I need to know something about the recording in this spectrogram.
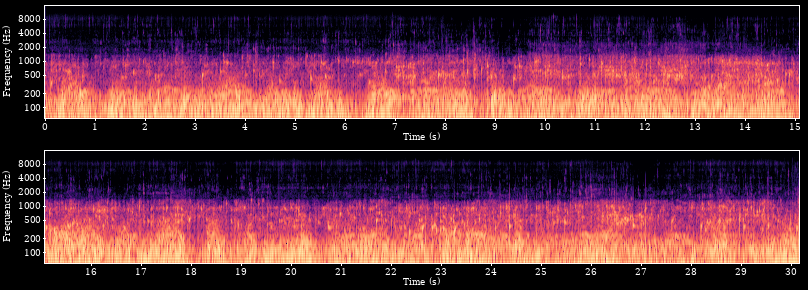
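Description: Underwater sound picked up by a GoPro camera held below the surface: a steady, muffled rush and gurgle of water moving against the camera housing.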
